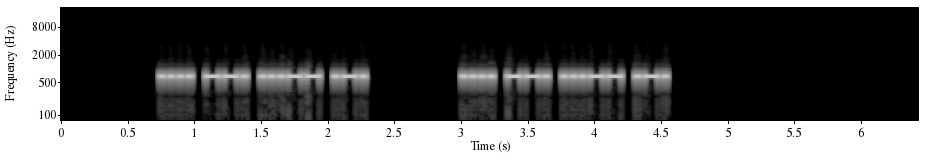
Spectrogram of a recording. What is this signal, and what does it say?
Morse code, heard as a keyed tone, about 34 wpm, 700 Hz. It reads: HG3R HG3R
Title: DXCC-100 Call Signs - 4 Characters - Repeated 2x - 35wpm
